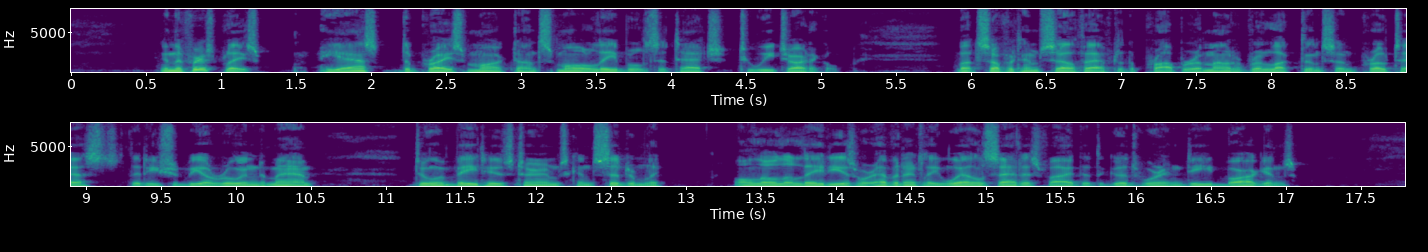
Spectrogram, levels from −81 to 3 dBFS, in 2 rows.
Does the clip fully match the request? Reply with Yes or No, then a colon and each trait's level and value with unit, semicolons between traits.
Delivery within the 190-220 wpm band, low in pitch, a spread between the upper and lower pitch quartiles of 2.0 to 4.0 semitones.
No: average, 175 wpm; very low, 90 Hz; narrow, 2.4 semitones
